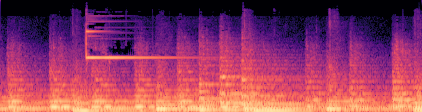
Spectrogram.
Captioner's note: bell chiming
